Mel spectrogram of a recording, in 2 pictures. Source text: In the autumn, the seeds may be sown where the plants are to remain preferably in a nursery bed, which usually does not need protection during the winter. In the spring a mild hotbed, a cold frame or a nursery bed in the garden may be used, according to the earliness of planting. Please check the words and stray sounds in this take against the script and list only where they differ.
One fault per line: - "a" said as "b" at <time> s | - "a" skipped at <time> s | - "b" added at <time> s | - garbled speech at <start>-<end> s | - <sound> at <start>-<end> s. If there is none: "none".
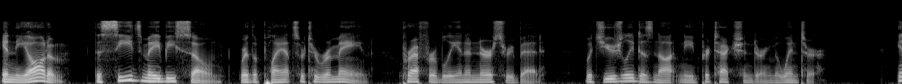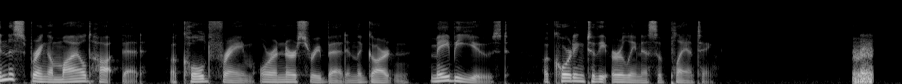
- laugh at 17.5-17.8 s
